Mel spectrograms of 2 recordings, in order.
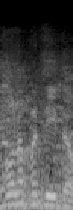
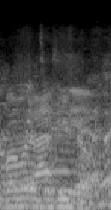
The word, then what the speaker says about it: Buon appetito: Buon appetito. Buon appetito.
